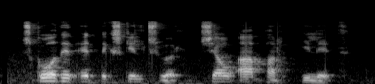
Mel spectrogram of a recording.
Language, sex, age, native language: Icelandic, male, 40-49, Icelandic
